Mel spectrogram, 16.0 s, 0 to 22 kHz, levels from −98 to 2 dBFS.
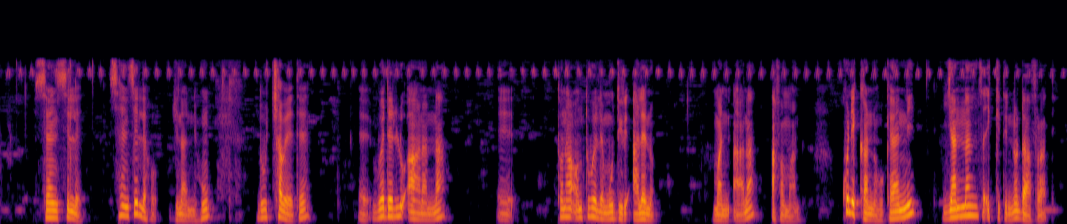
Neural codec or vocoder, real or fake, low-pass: none; real; 7.2 kHz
